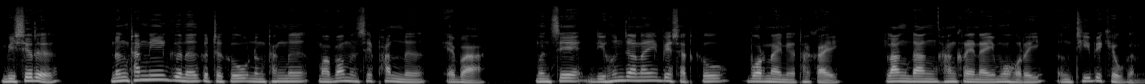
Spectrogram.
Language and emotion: Bodo, neutral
